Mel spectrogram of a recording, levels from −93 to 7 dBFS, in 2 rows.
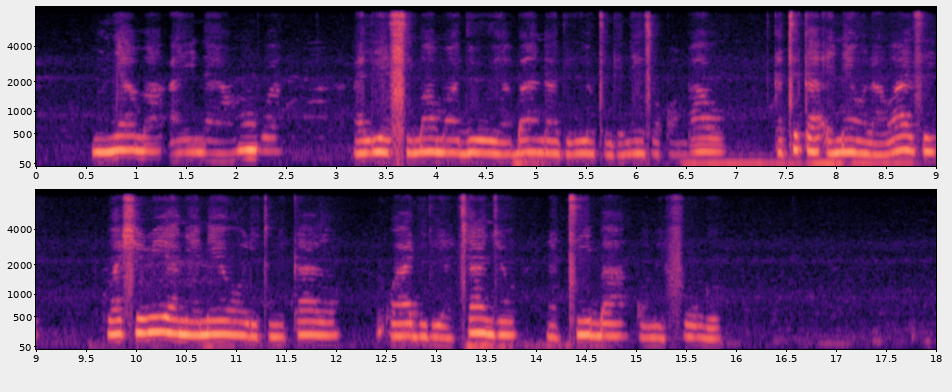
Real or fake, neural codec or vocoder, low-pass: real; none; 7.2 kHz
